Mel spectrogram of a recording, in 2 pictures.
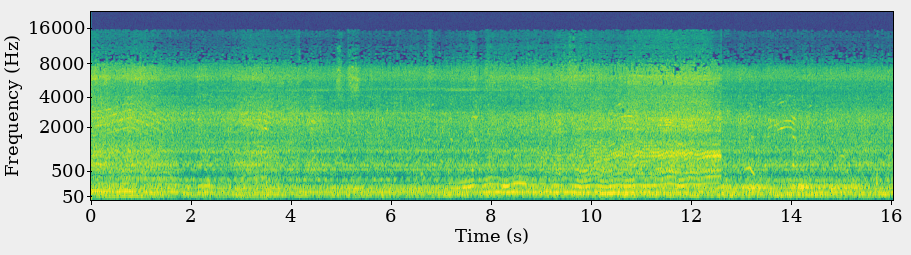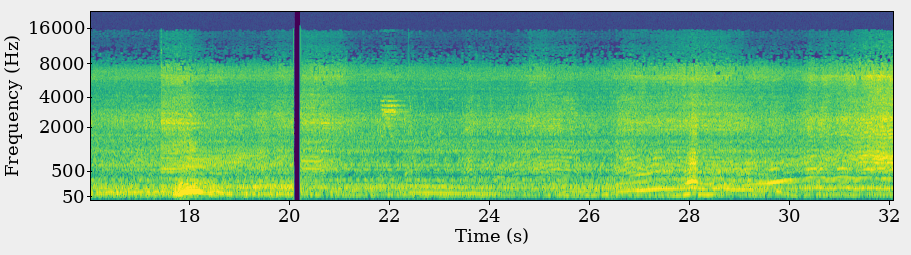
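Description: Small four-wheel-drive Suzuki Jimny engines working on a steep dirt climb. The revs rise and fall as the drivers throttle up, with a short loud burst of revving about eighteen seconds in and another rise near the end. The sound cuts out for a moment just after twenty seconds.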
